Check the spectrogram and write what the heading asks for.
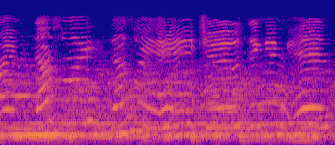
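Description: Music with a child's voice singing, heard through a TV speaker.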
